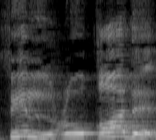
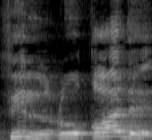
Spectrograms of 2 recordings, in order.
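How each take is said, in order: Both takes have the same delivery.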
